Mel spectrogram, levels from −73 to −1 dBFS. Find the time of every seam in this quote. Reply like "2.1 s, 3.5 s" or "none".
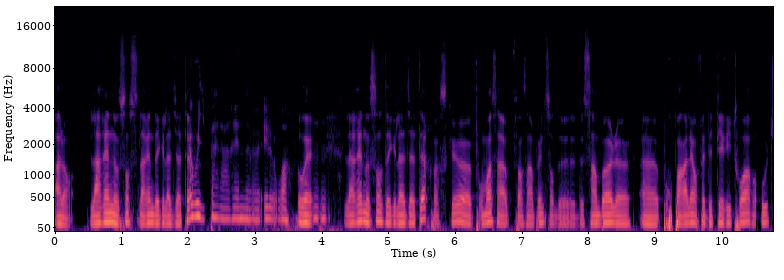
8.7 s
